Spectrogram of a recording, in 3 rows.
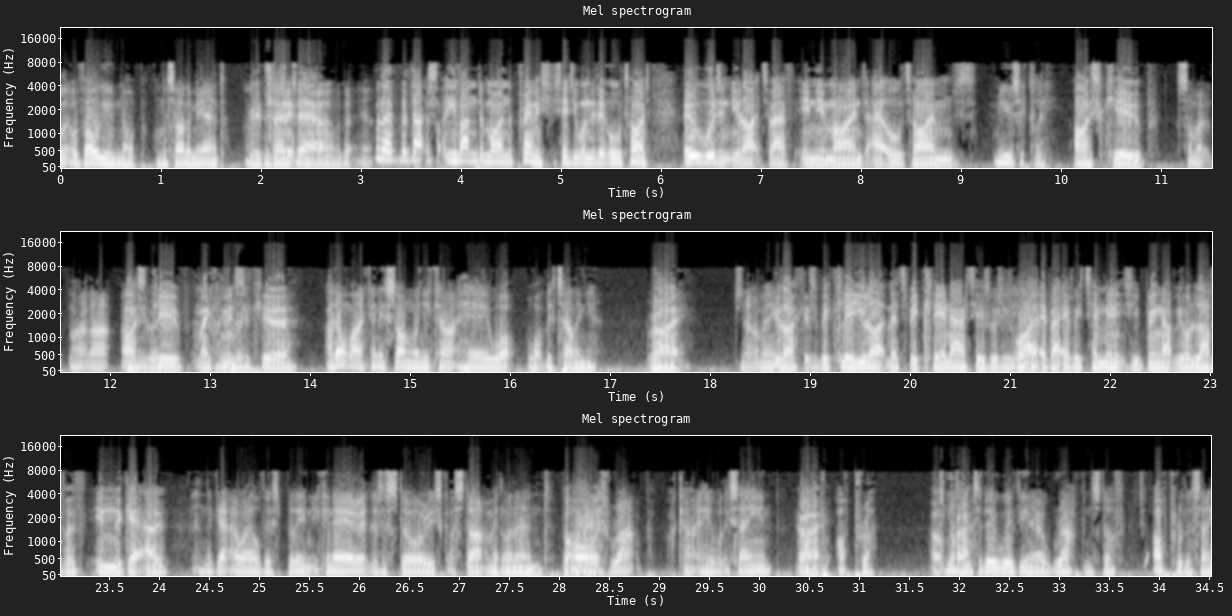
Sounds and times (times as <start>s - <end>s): Speech: 0.0s - 34.5s.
